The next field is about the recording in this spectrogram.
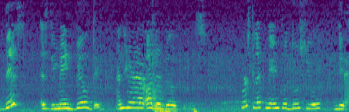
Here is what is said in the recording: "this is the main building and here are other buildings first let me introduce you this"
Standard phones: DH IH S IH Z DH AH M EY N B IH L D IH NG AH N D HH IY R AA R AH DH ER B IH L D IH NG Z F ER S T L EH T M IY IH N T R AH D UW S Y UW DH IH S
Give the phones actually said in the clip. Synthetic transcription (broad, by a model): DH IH S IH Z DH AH M EY N B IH L D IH NG AH N D HH IY R AA R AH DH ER B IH L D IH NG S F ER S T L EH T M IY IH N T R AH D UW S Y UW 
